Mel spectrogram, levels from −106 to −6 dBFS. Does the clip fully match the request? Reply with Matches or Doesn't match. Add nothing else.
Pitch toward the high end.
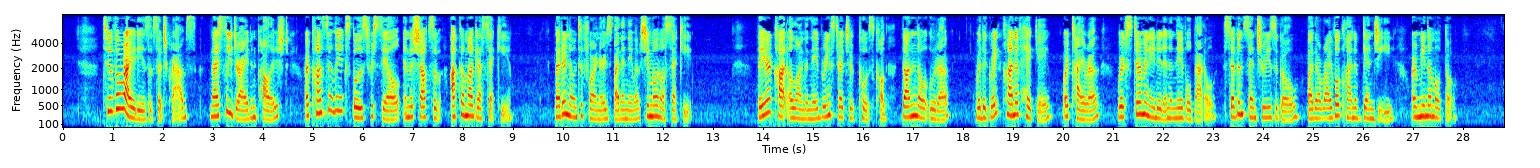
Matches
